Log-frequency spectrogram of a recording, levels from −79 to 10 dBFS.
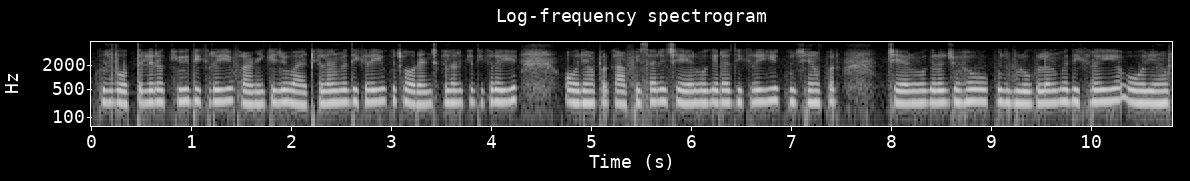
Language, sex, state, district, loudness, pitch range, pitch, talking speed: Hindi, female, Uttar Pradesh, Jalaun, -13 LUFS, 230-245 Hz, 235 Hz, 285 wpm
